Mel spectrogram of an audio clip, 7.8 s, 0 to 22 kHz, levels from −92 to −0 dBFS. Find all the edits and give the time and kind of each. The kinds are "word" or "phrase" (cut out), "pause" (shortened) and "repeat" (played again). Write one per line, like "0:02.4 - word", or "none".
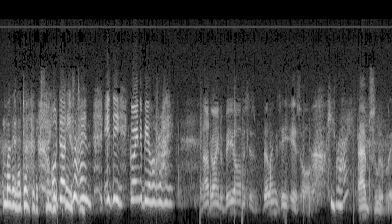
0:04.2 - word
0:04.8 - word
0:06.7 - word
